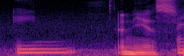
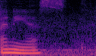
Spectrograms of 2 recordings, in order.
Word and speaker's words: Aeneas: How do you say this name? – Aeneas. – Aeneas.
